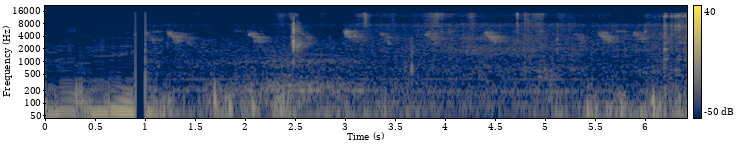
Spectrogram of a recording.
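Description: Electronic music with heavy bass cuts off abruptly about a second in. After it, a bird repeats a short, falling chirp about once a second over quiet outdoor background, with one sharper downward whistle about two and a half seconds in and a few low thumps near the end.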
